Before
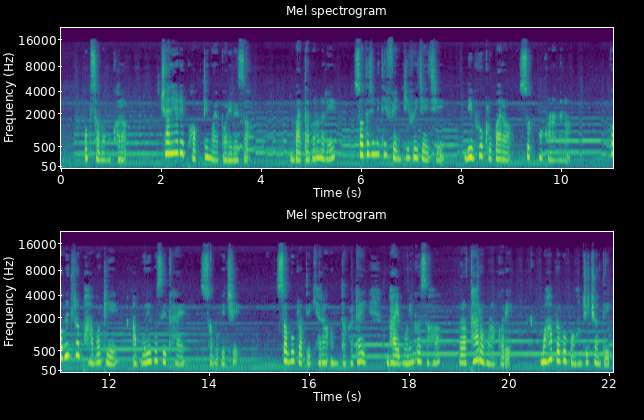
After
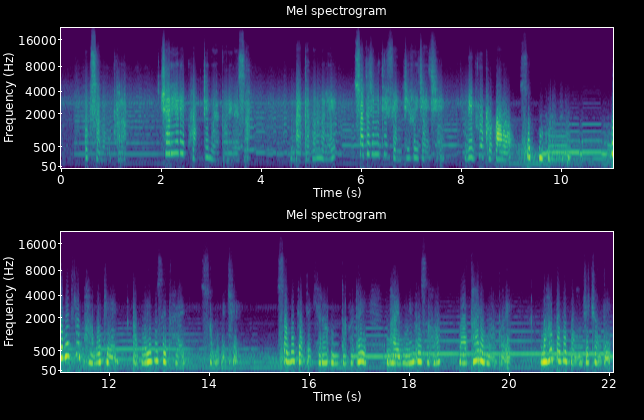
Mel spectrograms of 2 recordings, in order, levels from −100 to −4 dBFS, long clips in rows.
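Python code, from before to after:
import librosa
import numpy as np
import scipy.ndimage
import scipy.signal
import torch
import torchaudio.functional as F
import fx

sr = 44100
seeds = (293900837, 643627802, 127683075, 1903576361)

y = fx.lower_of_two(x, sr, delay_ms=9.2)
y = fx.filter_sweep_bandpass(y, sr, from_hz=2900.0, to_hz=270.0, start_s=8.24, end_s=9.47, q=1.9)
y = F.gain(torch.from_numpy(y), 3.5).numpy()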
